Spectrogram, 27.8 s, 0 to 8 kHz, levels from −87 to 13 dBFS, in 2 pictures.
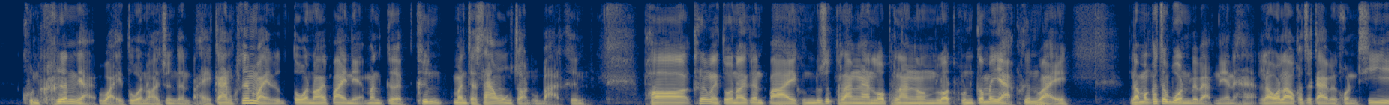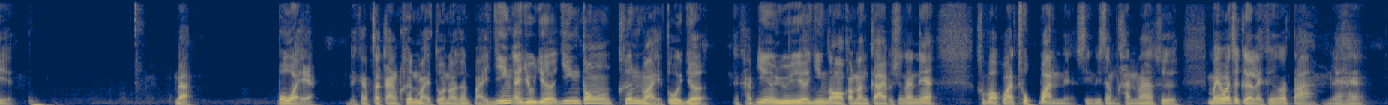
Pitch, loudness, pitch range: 100 Hz, -16 LUFS, 90-120 Hz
